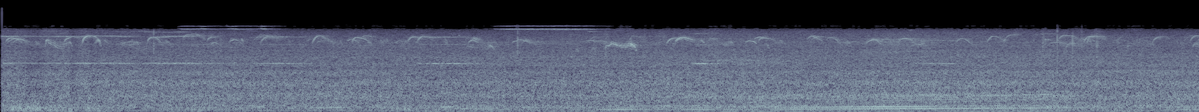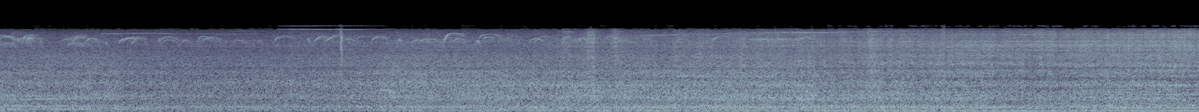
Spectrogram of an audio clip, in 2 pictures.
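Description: Diesel locomotive engine approaching at low speed, a steady low drone that rises in pitch about ten seconds in and grows heavier and deeper over the last third. High chirping of small birds runs over it for the first two-thirds.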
